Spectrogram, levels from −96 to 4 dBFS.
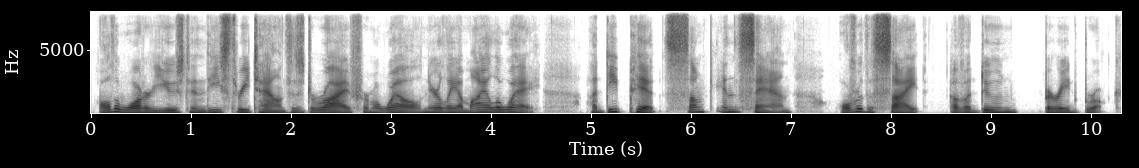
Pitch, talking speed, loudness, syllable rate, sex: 160 Hz, 180 wpm, -19 LUFS, 4.6 syllables/s, male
